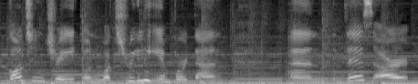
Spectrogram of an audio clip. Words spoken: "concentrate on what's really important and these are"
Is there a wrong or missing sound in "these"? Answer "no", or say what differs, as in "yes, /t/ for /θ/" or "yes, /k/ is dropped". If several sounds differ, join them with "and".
yes, /s/ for /z/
